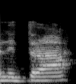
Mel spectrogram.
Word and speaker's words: nidra: In Sanskrit language, when in doubt how to pronounce D's and T's, always go dental. You go to dentist to have your teeth pulled out. How you talk when your teeth are pulled out? That is dental. Da, da, da, da.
